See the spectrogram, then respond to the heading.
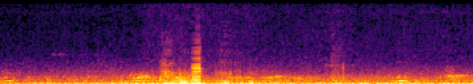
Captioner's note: dog barking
